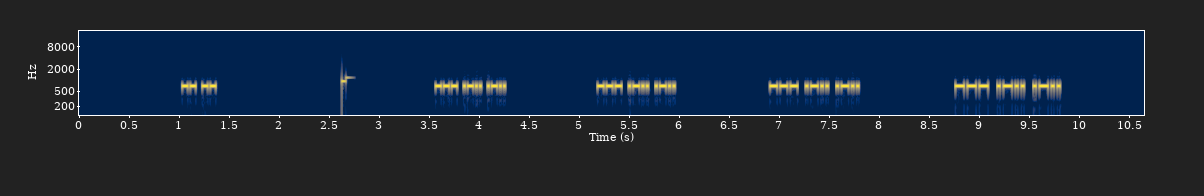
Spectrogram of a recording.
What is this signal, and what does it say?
Morse code, heard as a keyed tone, about 53 wpm, 700 Hz. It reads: MM OLL OLL OLL OLL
